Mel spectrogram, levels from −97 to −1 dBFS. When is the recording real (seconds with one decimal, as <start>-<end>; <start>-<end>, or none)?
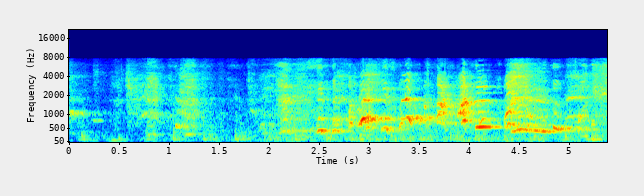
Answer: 0.0-5.4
